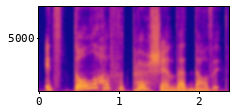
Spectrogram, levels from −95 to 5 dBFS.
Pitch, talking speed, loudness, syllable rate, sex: 240 Hz, 175 wpm, -19 LUFS, 5.2 syllables/s, female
